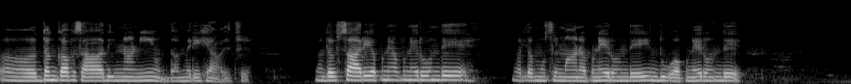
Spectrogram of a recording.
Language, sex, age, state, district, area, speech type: Dogri, female, 45-60, Jammu and Kashmir, Udhampur, urban, spontaneous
